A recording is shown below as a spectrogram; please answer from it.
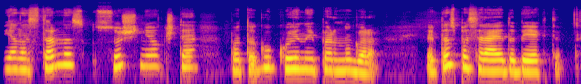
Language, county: Lithuanian, Utena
